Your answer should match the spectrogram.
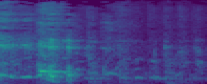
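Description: A person chuckling in short bursts during the first second, then fading away.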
